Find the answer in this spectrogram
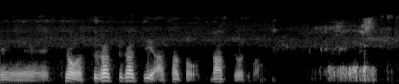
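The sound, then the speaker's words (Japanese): Cicadas drone in a steady, high buzzing chorus outdoors, on a day just after the rainy season that is still a little cool for summer, filling the background throughout while a man speaks over it. “もしかしたらこの、すでにもう、セミの鳴き声が皆さんの、音声を拾ってるのかもしれませんけども、賑やかで賑やかです。”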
